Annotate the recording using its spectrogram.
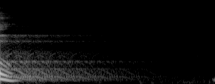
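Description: A woman's amplified voice ends a phrase on a falling pitch, and a fading echo trails after it, dying away over about a second and a half into near silence.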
